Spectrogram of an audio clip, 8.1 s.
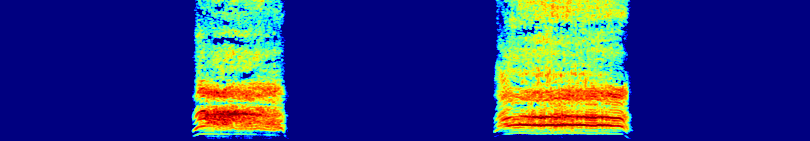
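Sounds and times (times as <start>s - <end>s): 
man screaming: 2.0s - 2.9s, 5.0s - 6.4s.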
